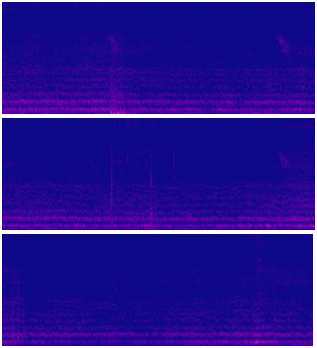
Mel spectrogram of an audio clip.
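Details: Worker honey bees in nonstop traffic at a feral colony: a steady layered hum with strong bands in the low-mid range, swelling and fading slightly as individual bees pass close.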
